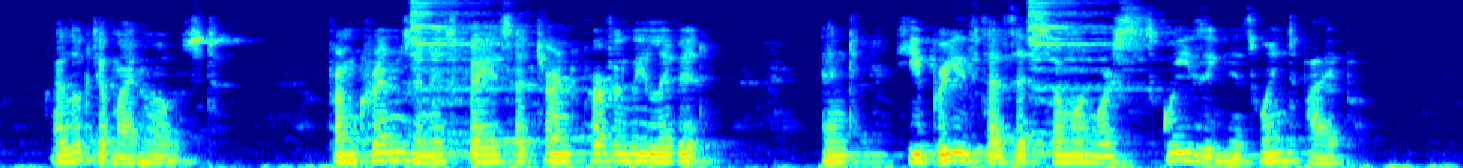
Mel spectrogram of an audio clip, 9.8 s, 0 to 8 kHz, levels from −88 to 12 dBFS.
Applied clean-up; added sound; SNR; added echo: classical method WPE with log-MMSE.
